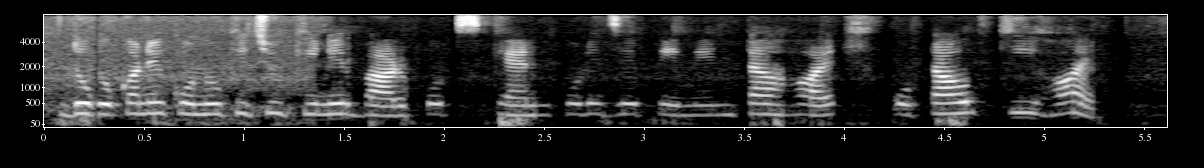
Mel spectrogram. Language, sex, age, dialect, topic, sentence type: Bengali, female, 25-30, Northern/Varendri, banking, question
